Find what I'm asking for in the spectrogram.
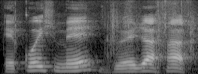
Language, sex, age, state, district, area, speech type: Assamese, male, 60+, Assam, Sivasagar, rural, spontaneous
